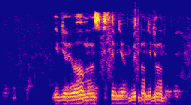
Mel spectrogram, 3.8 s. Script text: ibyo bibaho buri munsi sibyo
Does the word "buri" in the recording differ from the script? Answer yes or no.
yes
